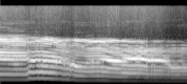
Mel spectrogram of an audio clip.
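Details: Frightened cat Briggs lets out one continuous, loud, harmonic yowl that jumps up in pitch early on, then slowly sags and wavers as it drags on.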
